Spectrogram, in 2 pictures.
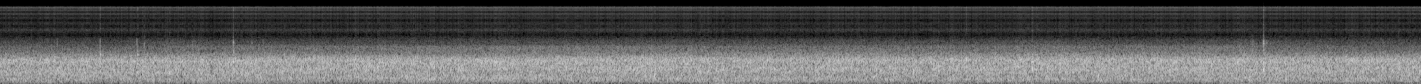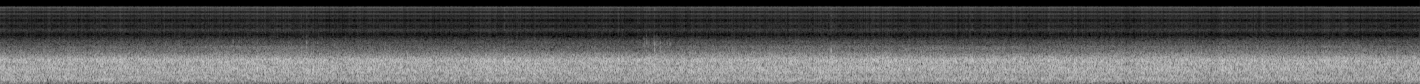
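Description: Rushing brook: whitewater tumbling over boulders and rocks in a steady, unbroken rush.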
